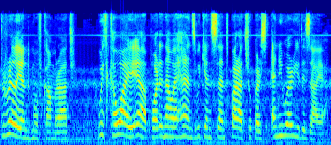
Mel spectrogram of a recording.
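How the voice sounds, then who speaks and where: An actress playing a loyal young Soviet intelligence officer giving video game mission briefings in a crisp, confiding military manner. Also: female voice, on the high side, unhurried, slight background noise, close to an everyday voice. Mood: brisk, approving.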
